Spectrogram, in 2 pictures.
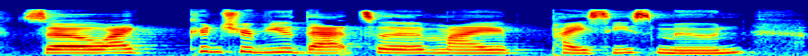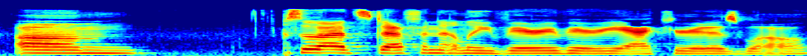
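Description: An unremarkable speaking voice at a fairly slow pace, with ordinary pitch variation against a quiet background. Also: woman, fairly high pitch for a woman. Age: 20s. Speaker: podcast host, art therapist. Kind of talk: solo casual monologue.

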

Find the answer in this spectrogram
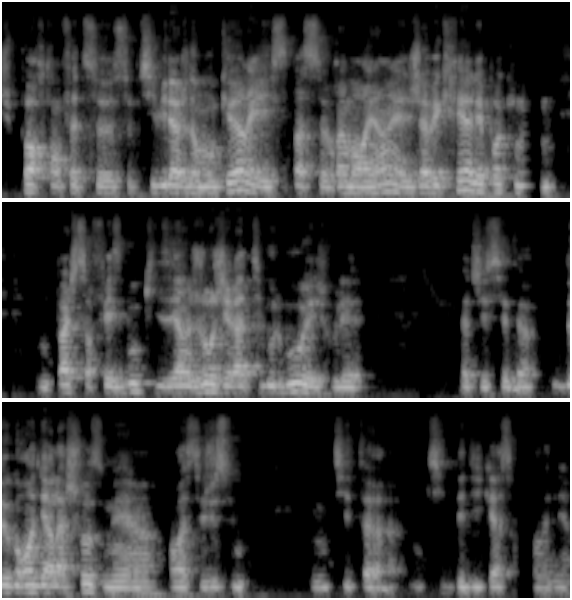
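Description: His loudness rises and falls sharply. The man delivers his words very fast. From Paris region, France, Tunisian parents. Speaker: calligraphy and graffiti artist. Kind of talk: interview. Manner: halting, many fillers.

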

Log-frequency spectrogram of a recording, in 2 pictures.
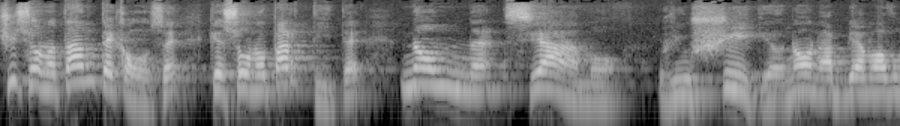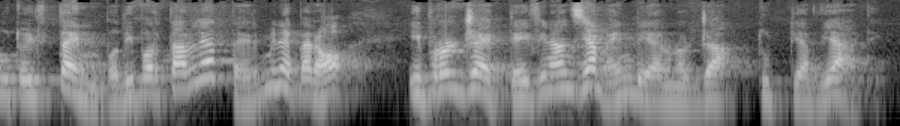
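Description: A man's high-pitched voice with very wide pitch swings at a moderate pace, over noticeable background noise. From southern Italy, Ariano Irpino (Campania). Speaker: businessman and local politician. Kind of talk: political talk show interview.

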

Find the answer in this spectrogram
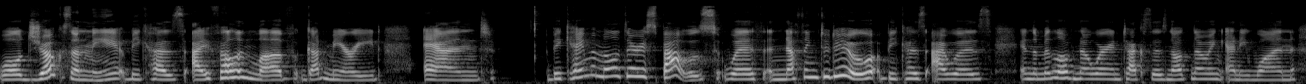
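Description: An animated tone in a Czech accent, with lively intonation at a fairly slow pace. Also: woman, high pitch for a woman. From Czech Republic. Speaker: podcast host, business mentor. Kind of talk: casual solo podcast monologue.

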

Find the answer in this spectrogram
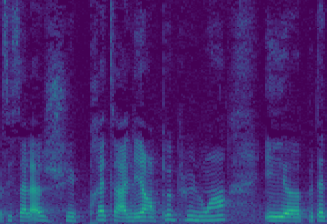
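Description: A woman at a medium pitch speaks with monotone, flat intonation. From Belgium. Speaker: textile designer. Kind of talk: casual chat.

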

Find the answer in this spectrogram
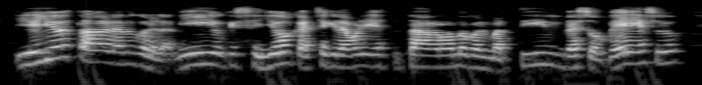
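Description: A woman talks at a very fast pace in a Chilean accent. Her pitch is fairly high, with ordinary variation. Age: 30s. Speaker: podcast co-host. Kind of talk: casual chat.

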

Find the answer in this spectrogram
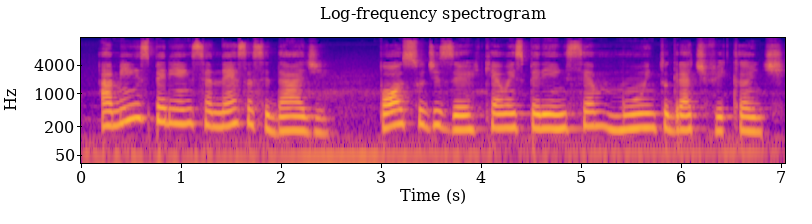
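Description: Her tone dark and mellow, a woman speaks at medium pitch and a fairly slow pace, with ordinary pitch variation and very even loudness. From Brazil, Mato Grosso (Colíder). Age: 20s. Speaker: preschool teacher. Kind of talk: prepared presentation. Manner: formal.

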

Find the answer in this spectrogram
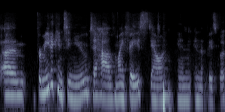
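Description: Speaking at a moderate pace, a woman with an American accent and an unremarkable speaking voice uses lively intonation. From Texas (College Station), partly Los Angeles and Germany. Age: 50s. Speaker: writer and rancher. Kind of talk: interview conversation.

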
